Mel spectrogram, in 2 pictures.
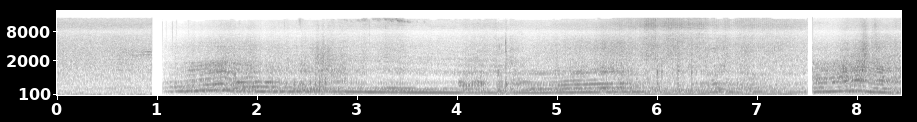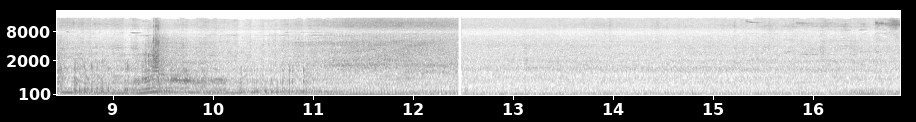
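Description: Supercar engines running and revving in short edited clips: a loud, steady engine note with gliding pitch, cut off sharply, then a second engine giving two quick revs that rise and fall. This second engine is a Lamborghini Huracán V10. After that, quieter engine and traffic noise.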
